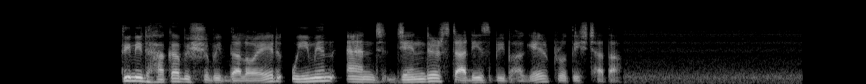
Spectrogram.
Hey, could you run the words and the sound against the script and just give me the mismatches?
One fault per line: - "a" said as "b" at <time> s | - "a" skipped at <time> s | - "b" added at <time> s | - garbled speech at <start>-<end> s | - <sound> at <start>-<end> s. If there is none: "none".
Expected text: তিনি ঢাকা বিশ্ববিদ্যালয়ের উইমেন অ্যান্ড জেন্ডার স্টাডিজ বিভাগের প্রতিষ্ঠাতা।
none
